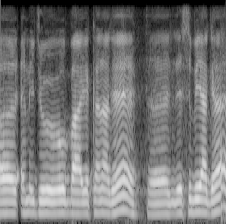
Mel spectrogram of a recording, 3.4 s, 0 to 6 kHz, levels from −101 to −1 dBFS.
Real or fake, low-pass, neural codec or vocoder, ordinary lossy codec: fake; 5.4 kHz; codec, 16 kHz in and 24 kHz out, 0.4 kbps, LongCat-Audio-Codec, two codebook decoder; none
